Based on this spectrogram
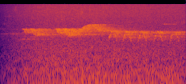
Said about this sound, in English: My eyes are dazzled by the sun's rays reflected in the clear blue mountain lake. The only thing you can hear are the birds twittering from the centuries-old trees. I have arrived at Mairlife, the medical health resort where I will fast for a week.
